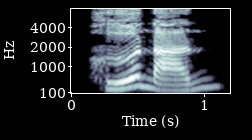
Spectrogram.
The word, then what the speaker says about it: 河南: 河南、湖南、 Notice that he is not pronounced as he. This Chinese word for river sounds more like he. 河南、 The Chinese word for lake sounds like hu.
